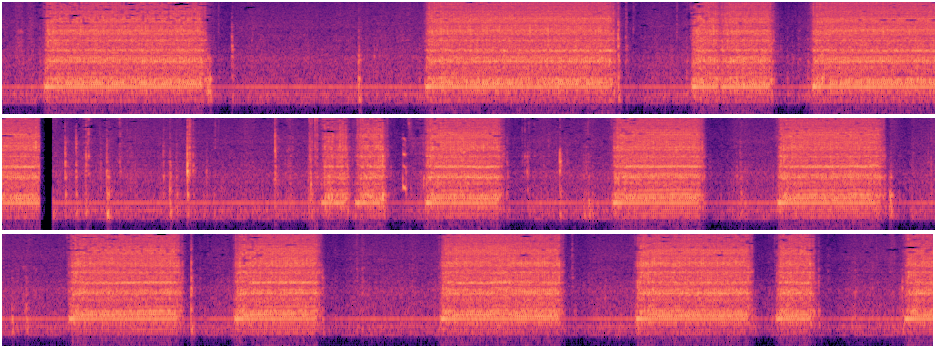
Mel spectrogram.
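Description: Electric sewing machine stitching a zigzag seam, run in a dozen or so short bursts that start and stop sharply, each under about a second. A faint steady tone runs underneath.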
